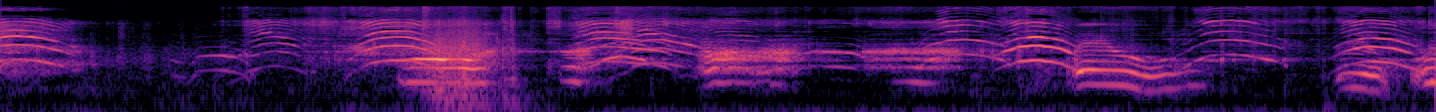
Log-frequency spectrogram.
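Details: Newborn kittens meowing from insecurity, a steady stream of arched high mews from several young, one louder harsh burst near the start, some lower wavering cries.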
